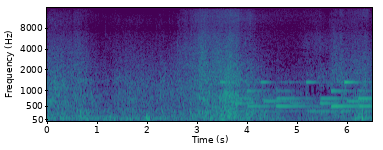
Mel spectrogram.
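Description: Ocean waves wash in around a fishing village, with a broad surf roar swelling and receding under gusty wind buffeting the microphone, with faint tonal hum near the end like a distant boat engine.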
